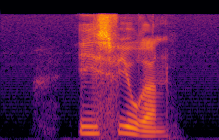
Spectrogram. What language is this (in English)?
Norwegian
